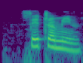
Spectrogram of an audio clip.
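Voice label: "сэтшӧмин", Komi, female; kpv audio dict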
